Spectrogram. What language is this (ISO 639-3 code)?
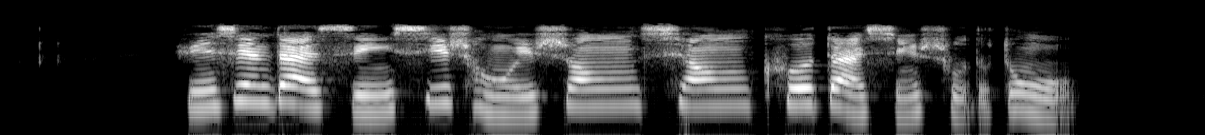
zho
